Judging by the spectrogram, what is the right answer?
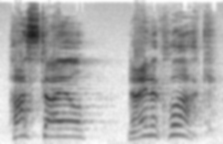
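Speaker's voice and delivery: loud, high alarm shout. A narrator's reading. Pilot warning the crew of a threat, shouting. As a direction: bark the warning over the rotors. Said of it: "the pilot shouted".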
